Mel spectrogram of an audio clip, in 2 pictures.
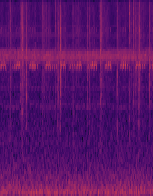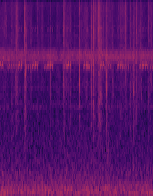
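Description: Footsteps run across stone paving.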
